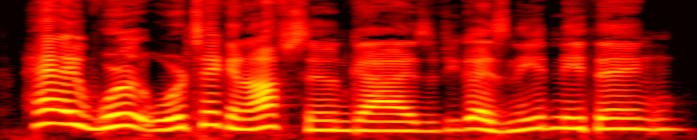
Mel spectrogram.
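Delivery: high, sugary friendly neighbor; mock friendly voice. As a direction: imitate an overly nice stranger. Imitating families, high friendly voice.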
